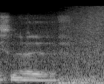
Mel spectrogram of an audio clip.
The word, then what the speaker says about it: solennelle: Un mot pas assez utilisé apparemment, vu qu'on n'arrive pas à le prononcer. Solennelle. Oh là là, il y a 4 syllabes, c'est beaucoup trop dur.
